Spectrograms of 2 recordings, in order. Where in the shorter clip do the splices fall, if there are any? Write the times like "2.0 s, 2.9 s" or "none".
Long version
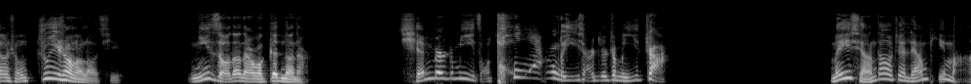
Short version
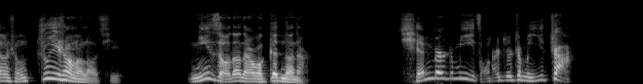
4.9 s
